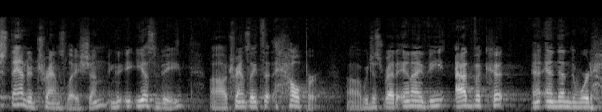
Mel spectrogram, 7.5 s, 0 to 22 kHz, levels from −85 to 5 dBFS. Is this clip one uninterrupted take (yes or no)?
yes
